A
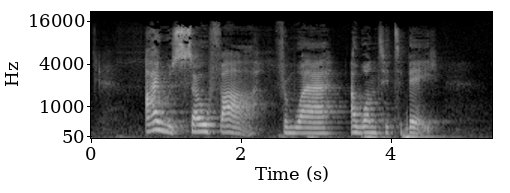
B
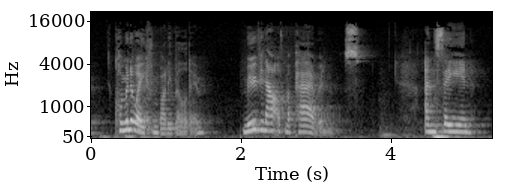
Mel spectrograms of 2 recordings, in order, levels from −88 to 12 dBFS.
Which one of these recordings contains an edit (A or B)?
B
